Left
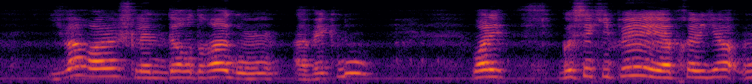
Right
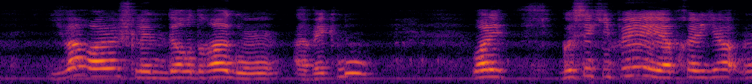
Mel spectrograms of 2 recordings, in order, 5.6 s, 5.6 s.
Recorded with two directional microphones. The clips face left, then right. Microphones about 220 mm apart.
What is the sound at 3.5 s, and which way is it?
Speech, 15° left (ahead or behind).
